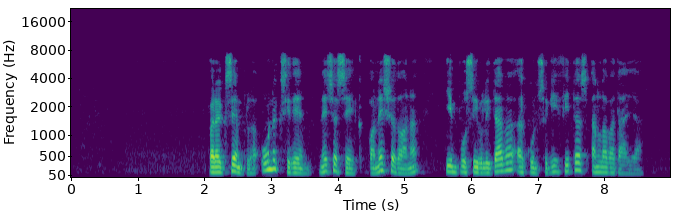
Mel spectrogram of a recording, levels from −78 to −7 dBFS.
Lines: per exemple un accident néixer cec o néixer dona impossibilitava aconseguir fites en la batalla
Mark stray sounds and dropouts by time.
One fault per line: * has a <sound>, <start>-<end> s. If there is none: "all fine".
all fine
